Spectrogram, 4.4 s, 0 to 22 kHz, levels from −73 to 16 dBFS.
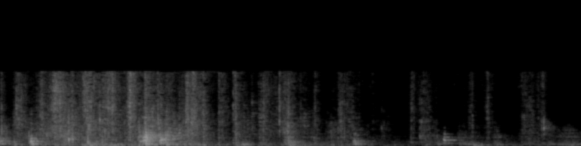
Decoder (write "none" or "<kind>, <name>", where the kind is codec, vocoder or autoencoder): none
